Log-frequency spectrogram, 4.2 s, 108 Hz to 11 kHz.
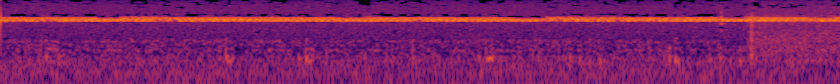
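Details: Night chorus of crickets beneath a near-full moon, 19/03/2019: an unbroken shrill trill at constant high pitch, with faint soft low blips scattered underneath and a brief click near the end.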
